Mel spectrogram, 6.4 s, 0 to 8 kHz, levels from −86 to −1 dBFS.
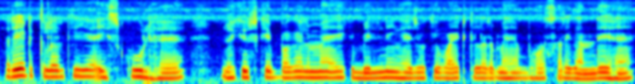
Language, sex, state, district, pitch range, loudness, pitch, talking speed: Hindi, male, Jharkhand, Deoghar, 145-175 Hz, -17 LUFS, 155 Hz, 215 wpm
